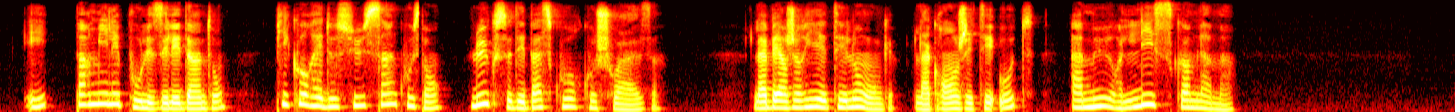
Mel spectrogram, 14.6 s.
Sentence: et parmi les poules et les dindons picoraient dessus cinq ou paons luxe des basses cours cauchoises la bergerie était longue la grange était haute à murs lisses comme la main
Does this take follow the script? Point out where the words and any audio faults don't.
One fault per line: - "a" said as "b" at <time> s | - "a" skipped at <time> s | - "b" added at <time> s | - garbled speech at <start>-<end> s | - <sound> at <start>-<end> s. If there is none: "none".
none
